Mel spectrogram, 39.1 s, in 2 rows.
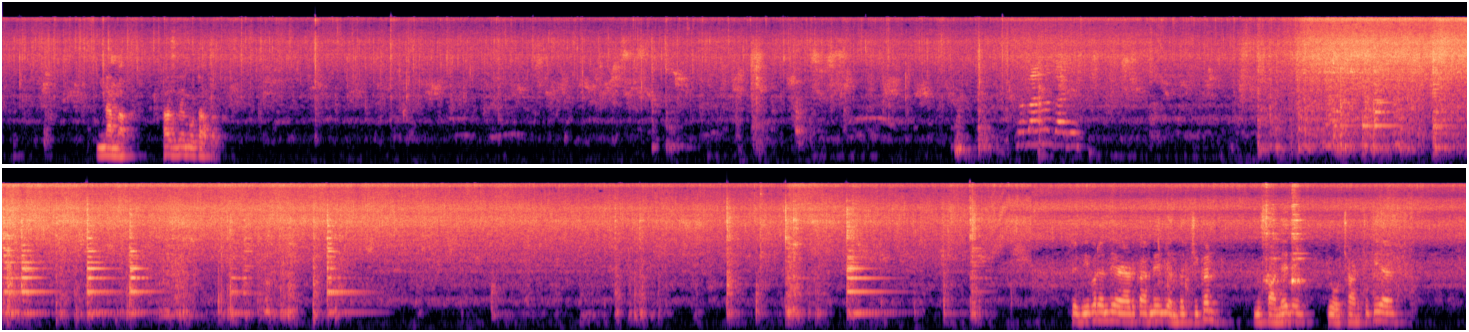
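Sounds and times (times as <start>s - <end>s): masala sizzling in oil: 0.0s - 39.0s
ladle scraping and clinking pot: 16.8s - 24.6s, 29.6s - 32.7s.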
